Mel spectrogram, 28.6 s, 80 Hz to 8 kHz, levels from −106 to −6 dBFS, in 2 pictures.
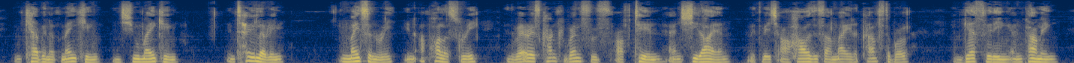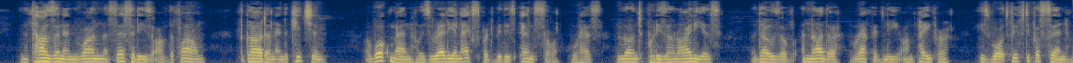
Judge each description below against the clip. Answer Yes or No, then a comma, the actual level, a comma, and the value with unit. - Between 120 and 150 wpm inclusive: No, average, 160 wpm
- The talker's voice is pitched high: No, low, 135 Hz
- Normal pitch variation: No, narrow, 2.3 semitones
